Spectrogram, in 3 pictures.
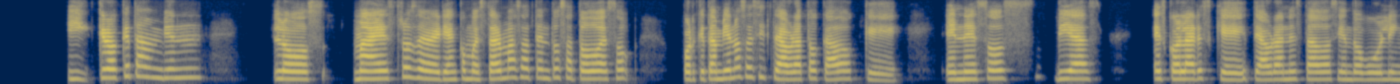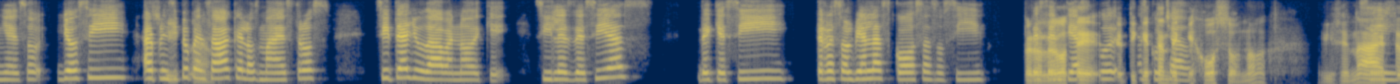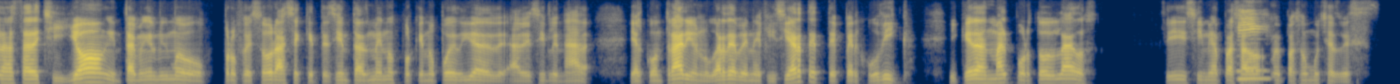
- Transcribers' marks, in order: other background noise
- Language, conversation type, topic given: Spanish, unstructured, ¿Alguna vez has sentido que la escuela te hizo sentir menos por tus errores?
